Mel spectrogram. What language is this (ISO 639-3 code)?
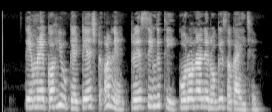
guj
